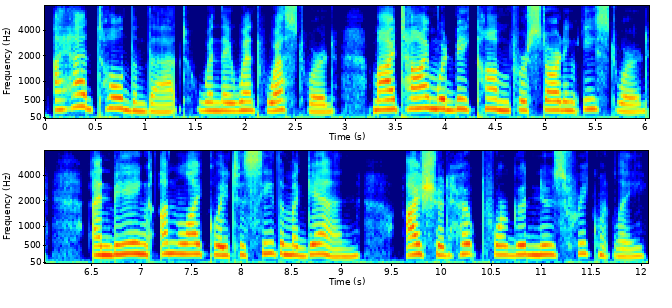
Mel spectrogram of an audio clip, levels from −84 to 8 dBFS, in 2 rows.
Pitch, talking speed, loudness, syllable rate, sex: 240 Hz, 155 wpm, -16 LUFS, 3.8 syllables/s, female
